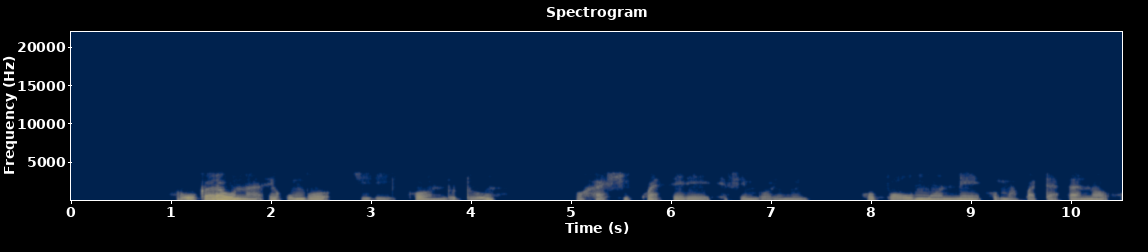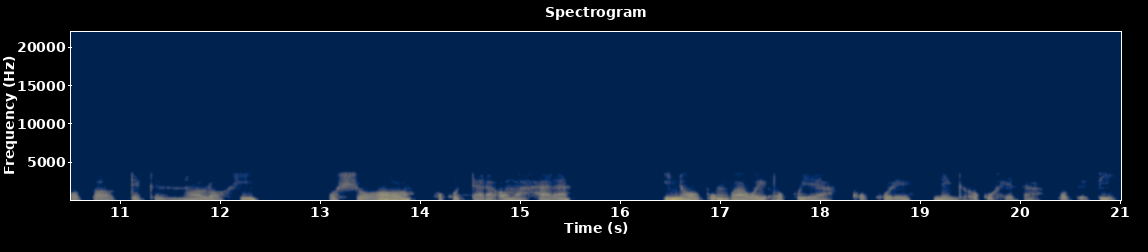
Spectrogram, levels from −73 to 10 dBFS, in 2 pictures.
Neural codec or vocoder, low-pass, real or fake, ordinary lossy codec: none; 3.6 kHz; real; Opus, 16 kbps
